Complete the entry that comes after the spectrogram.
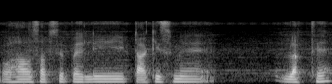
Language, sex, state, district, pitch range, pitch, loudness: Chhattisgarhi, male, Chhattisgarh, Rajnandgaon, 120-125 Hz, 125 Hz, -20 LUFS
